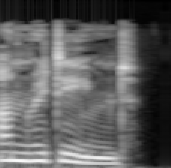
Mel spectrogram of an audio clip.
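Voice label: "unredeemed", British English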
